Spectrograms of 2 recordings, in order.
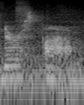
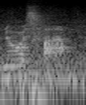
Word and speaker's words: Nurse Farm: year or so that it's pronounced Nurse Farm, not Norse Farm. I always say Norse Farm.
